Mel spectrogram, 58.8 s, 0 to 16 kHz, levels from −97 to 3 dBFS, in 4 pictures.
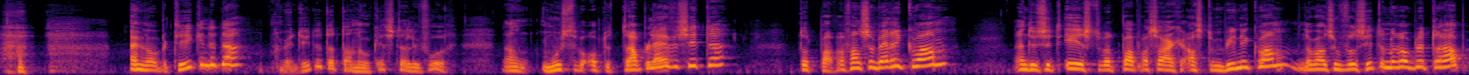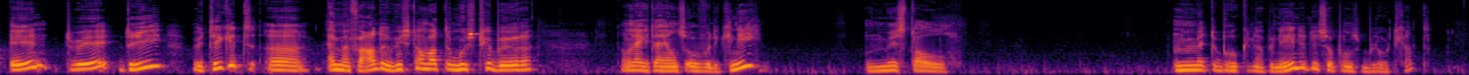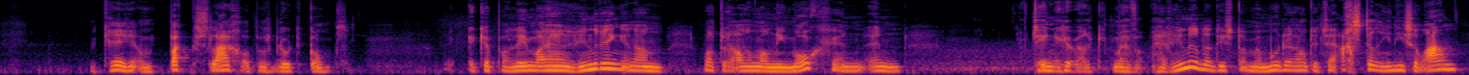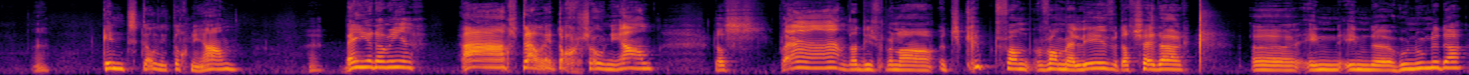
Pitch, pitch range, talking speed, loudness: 195 Hz, 160-235 Hz, 160 wpm, -26 LUFS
